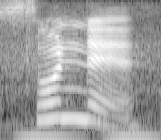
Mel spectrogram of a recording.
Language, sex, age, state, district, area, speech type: Hindi, female, 45-60, Uttar Pradesh, Chandauli, rural, read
